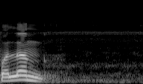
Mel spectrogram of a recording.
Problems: constant background noise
